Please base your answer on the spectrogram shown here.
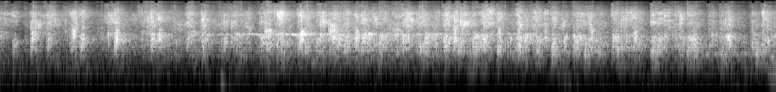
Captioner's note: applause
